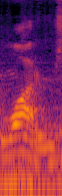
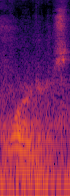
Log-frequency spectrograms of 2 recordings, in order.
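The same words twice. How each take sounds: First: The first syllable has no R sound. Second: The first syllable has an R sound. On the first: The speaker calls it wrong. "It's not Waters" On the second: The speaker calls it right. "W A R T E R S"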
